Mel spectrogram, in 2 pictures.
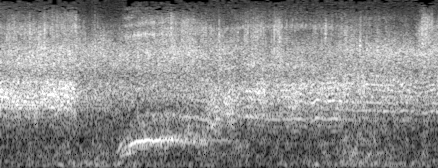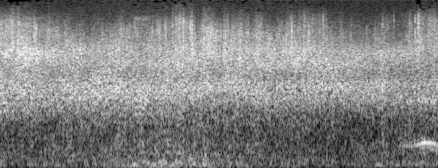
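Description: Soundtrack effects of a monster's destruction: a dense, steady rumble like thunder or an eruption, with one short wailing cry about a second in, slowly dying away.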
